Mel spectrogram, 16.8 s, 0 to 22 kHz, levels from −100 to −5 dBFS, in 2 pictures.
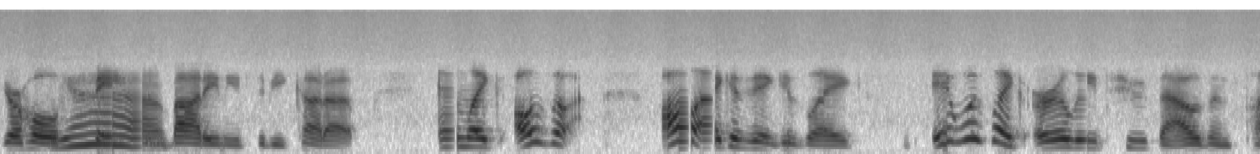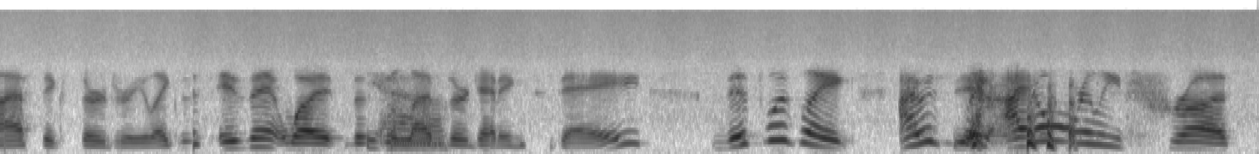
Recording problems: phone-call audio
hiss; noticeable; throughout; 10 dB below the speech
choppy; very; 7% of the speech affected

